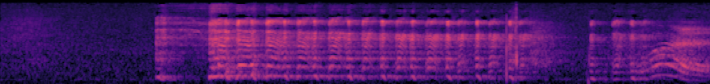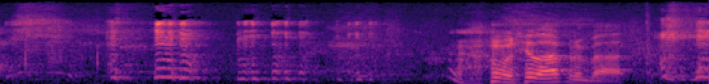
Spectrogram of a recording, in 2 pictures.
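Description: A young boy laughs loudly and giggles close by.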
